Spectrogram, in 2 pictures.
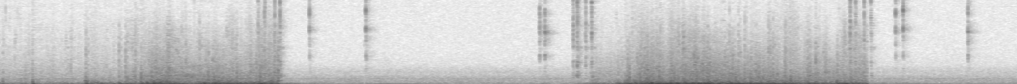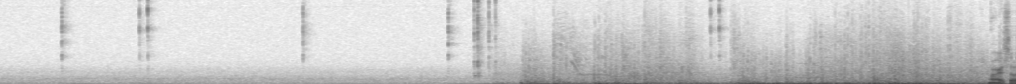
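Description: Heavy cannon artillery booms from a Civil War battle in the Ultimate General: Civil War strategy game roll out in loud, sustained bursts, swelling and fading over a rumbling battlefield background, with a voice talking during parts of it.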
